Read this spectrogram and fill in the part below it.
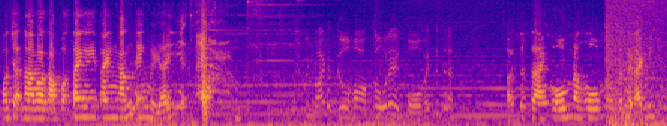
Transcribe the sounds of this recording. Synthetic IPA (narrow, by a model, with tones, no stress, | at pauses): kɔ˨˧˦t͡ɕə̰ː˧˨nːaː˨˩wvaː˨˩ɣa˨˩p̚və̰ː˧˨t̪a˧jŋt̪a˧jŋa˨˦ndi˨˩ʔjŋ̟mi˨˩ʔə˨˦j | kɨ˨˧˦nɔ˨˦jɗɨ˨˩əkkɨ˧əwɦɔ˧˩kə˧wɗə˨˦˨ko˧˩va˨˦jkɨ˦˥tə˧˩ | vɔ̰ː˧˨t̪ɨ˦˥t̚laː˨˩ʔa˧ŋ̟ʔo˨˦mɗa˧ŋʔo˨˦mʔa˧j̟və˧˦˥nlə˨˩ɗa˨˦jŋ̟ɨ˧˦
